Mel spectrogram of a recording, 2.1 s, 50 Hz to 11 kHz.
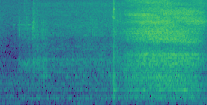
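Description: Panasonic RQ-NX60V cassette player running in play mode, its tape mechanism so quiet that it is barely audible. About a second in comes a single click, followed by a soft rustling hiss as the player is handled.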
